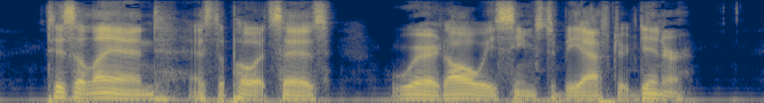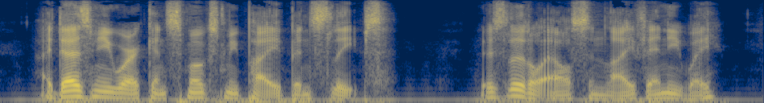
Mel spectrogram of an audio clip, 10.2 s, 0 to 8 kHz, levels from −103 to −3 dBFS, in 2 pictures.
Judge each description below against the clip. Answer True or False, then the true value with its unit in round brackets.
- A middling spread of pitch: True (4.7 semitones)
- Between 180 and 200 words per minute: True (185 wpm)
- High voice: False (90 Hz)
